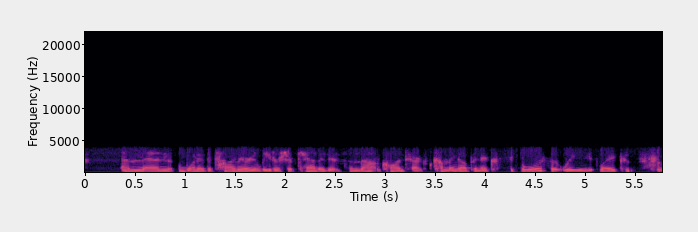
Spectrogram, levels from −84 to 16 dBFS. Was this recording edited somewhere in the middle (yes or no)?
no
